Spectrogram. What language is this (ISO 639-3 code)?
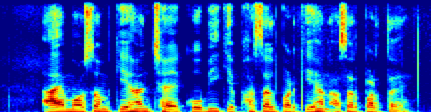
mai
